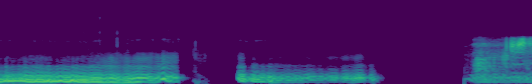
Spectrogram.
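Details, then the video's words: Angry domestic cat growling in long, low, rough, throaty bursts, two drawn-out rumbles separated by a short silence, ending with a brief, harsher, breathy burst. "Real Angry Cat Meow & Hiss | Billi Ki Awaaz"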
